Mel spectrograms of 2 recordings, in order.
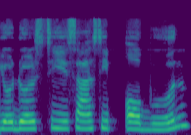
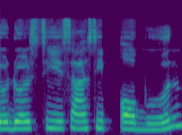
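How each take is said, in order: First: The p sound is kept separate from o. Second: The p sound is kept separate from o.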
